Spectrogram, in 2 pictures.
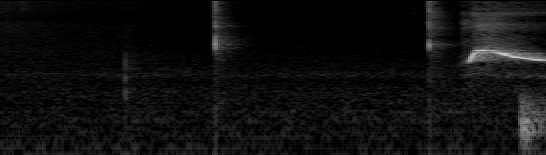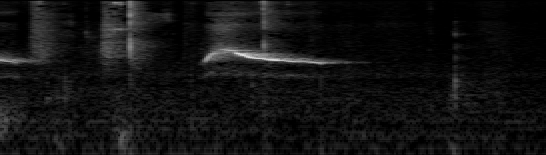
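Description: A person whistling twice to a dog, each whistle jumping up and then sliding down in pitch. A few short sharp clicks fall in between.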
